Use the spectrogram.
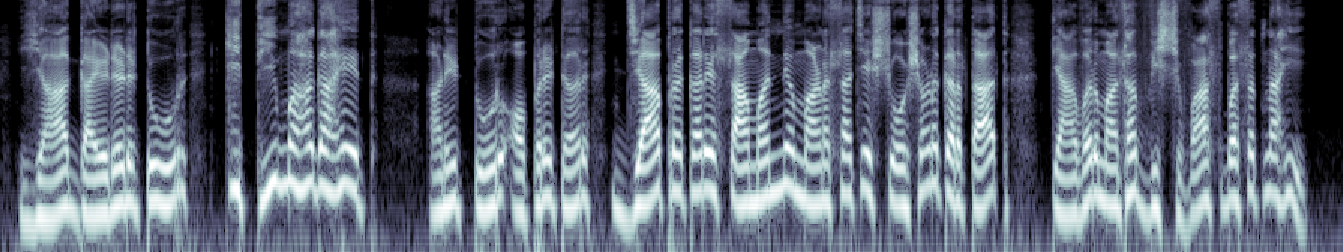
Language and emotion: Marathi, disgusted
